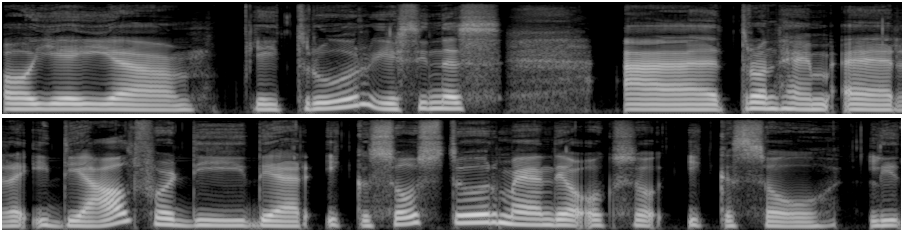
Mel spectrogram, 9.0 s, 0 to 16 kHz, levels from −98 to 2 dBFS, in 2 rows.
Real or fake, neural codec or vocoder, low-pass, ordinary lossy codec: real; none; 14.4 kHz; none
